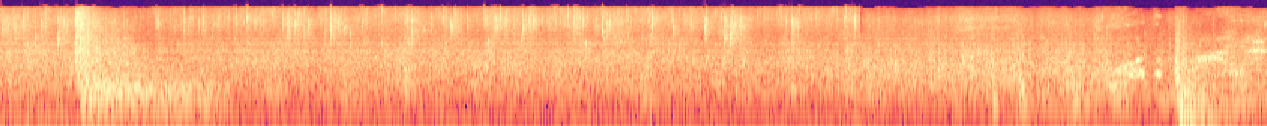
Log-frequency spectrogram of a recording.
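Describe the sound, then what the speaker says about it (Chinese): Heavy rain pours down in a steady, dense wash that fills the scene, with a brief voice or knock near the start and a few sharp clatters near the end. "怎么下那么大雨？"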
